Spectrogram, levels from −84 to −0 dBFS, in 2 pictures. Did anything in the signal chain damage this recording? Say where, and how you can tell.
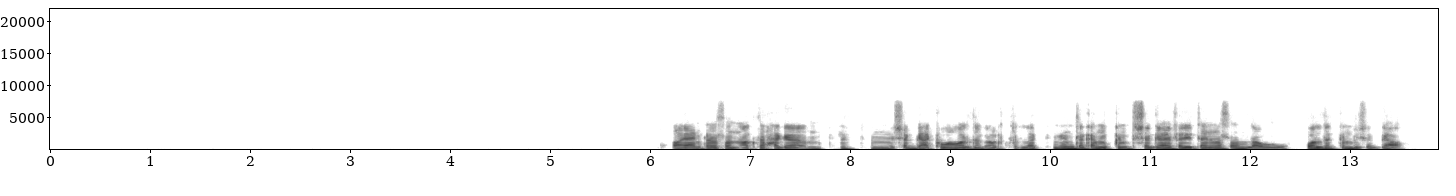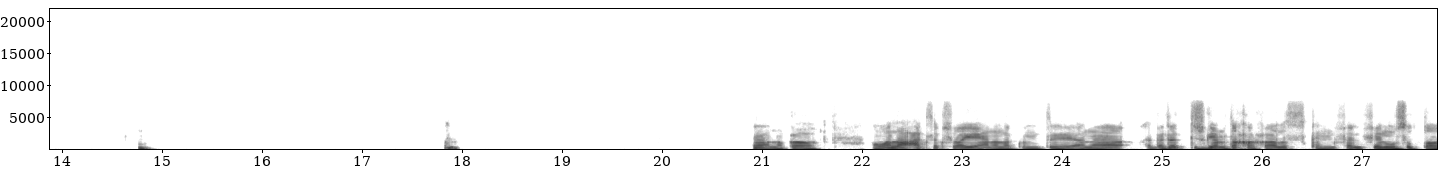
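No, nothing damaged this audio.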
